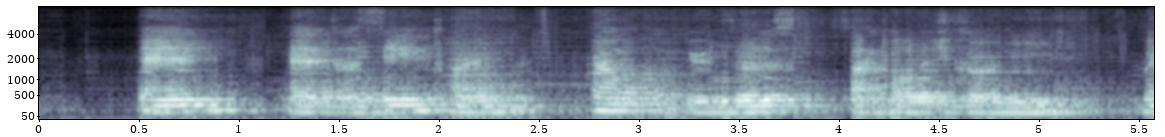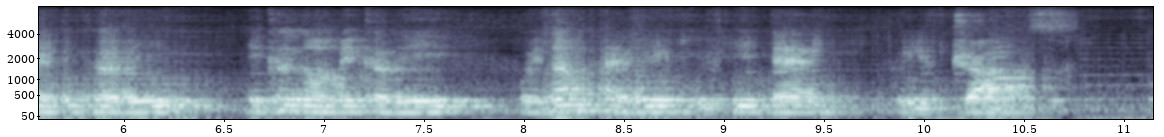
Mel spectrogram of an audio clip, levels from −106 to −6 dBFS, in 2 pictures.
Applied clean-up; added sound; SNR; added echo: neural separator model SepFormer DNS4.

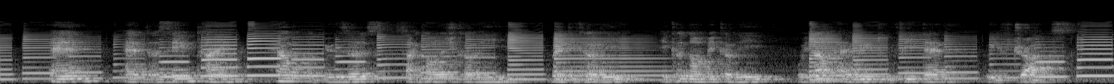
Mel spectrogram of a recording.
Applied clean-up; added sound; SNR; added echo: none; Wind instrument, woodwind instrument; 1 dB; reverberation time 0.7 s.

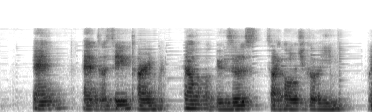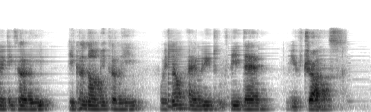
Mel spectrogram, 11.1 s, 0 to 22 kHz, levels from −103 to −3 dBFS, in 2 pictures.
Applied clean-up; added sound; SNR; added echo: neural mask model DeepFilterNet 3.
